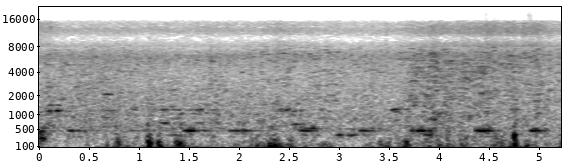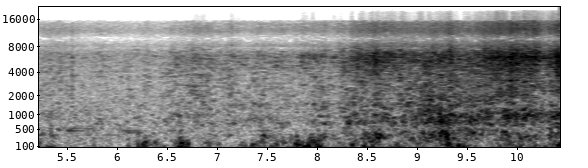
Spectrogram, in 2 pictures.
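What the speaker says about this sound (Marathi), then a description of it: "शांत लाटा" Calm sea waves at a rocky Konkan beach at sunset: low, gentle rolling wash with wind rumble, building slightly toward the end, no voices.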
